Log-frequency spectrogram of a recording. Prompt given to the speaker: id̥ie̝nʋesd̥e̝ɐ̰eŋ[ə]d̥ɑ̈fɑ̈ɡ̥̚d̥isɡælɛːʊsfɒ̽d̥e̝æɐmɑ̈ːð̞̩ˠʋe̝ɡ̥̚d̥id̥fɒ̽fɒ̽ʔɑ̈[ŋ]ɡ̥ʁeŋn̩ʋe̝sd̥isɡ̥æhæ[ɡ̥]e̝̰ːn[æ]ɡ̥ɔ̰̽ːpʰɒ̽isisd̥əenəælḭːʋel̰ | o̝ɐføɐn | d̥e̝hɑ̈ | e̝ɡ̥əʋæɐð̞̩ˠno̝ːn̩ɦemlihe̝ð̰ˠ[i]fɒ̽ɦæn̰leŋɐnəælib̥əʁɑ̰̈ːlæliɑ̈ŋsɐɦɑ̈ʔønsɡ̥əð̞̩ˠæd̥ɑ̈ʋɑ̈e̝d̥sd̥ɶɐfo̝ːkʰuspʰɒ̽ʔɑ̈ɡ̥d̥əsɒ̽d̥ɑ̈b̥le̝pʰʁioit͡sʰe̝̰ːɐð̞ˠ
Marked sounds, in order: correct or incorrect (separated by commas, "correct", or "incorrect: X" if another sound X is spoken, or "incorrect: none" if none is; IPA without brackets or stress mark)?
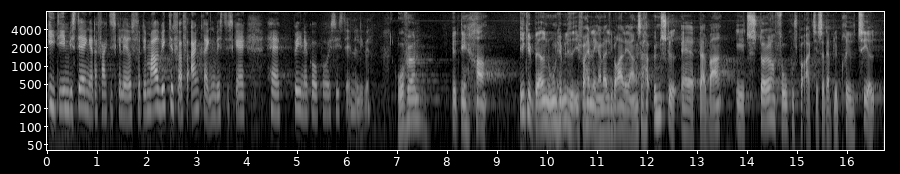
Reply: incorrect: ɐ, correct, incorrect: b̥, correct, correct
